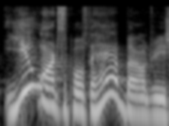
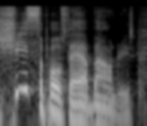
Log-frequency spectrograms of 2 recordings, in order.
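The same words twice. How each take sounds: First: YOU hit high, the rest falling away; stress on YOU. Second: SHE'S leaned on, then a falling, softer finish; stress on SHE'S. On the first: Challenging church teaching on boundaries, stress on YOU. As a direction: punch the word "you" in disbelief. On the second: Challenging church teaching on boundaries, stress on SHE'S. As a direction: lean on "She's" as the contrast. Contrasts she with you. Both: Real, not acted.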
